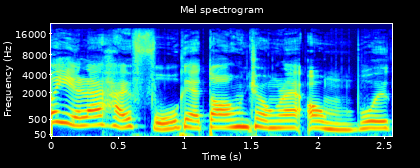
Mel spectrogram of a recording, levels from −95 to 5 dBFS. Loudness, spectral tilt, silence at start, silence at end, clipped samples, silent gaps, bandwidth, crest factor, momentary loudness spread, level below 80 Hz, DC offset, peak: -20 LUFS; -5 dB/octave; 0 s; 0 s; under 0.1%; none; 19 kHz; 12 dB; 4 LU; -48 dBFS; under 0.1%; -8 dBFS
